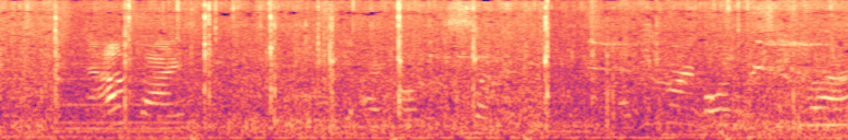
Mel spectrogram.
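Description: Small wheeled suitcase rolling over wooden deck boards, its wheels clicking irregularly at the joints, over steady outdoor noise with voices in the background.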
